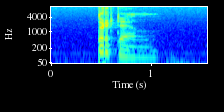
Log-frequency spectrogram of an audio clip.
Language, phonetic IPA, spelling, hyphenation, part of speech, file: Czech, [ˈpr̩dɛl], prdel, pr‧del, noun, Cs-prdel.ogg
- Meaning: 1. ass (buttocks) 2. fun 3. backwater (remote place)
